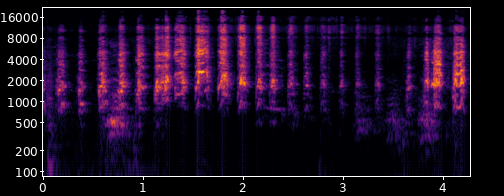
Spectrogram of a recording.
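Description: Chickens cluck and squawk in a rapid, continuous flurry of calls, close by and fairly loud, with no talking.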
